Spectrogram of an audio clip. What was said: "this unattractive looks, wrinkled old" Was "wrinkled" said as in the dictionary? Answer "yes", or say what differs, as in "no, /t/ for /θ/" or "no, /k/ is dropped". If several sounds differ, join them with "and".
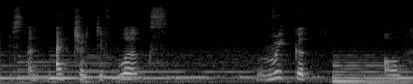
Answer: no, /ŋ/ is dropped and /l/ is dropped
